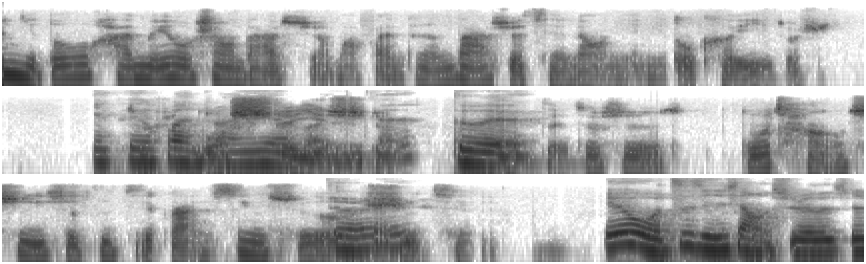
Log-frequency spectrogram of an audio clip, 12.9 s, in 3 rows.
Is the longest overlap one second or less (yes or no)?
no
